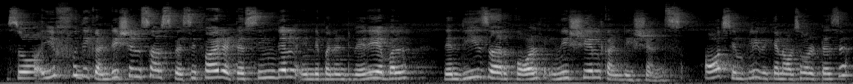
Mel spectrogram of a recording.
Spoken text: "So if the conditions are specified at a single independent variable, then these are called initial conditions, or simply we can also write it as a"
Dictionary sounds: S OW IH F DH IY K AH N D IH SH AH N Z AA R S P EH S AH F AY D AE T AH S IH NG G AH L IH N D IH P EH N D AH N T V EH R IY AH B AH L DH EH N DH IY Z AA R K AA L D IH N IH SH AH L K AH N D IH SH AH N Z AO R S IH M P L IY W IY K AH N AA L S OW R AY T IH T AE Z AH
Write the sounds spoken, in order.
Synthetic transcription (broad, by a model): S OW IH F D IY K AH N D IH SH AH N S AA R S P EH S AH F AY D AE T AH S IH NG G AH L IH N D IH P EH N D AH N T V EH R IY AH B AH L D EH N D IY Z AA R K AA L D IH N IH SH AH L K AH N D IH SH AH N S AO R S IH M P L IY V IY K AH N AA L S OW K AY IH T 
